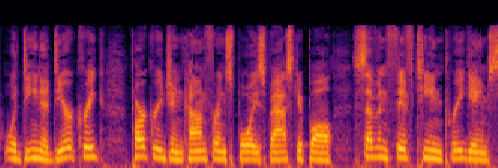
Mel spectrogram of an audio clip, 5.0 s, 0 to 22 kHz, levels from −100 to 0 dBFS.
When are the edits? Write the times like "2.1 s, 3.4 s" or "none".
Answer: none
